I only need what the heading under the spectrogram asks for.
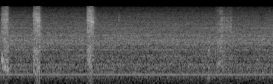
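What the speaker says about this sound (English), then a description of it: "That's how strong this vacuum chamber is." A powerful vacuum chamber runs with a steady, loud broadband whoosh and a constant hum, broken by a few brief hissing bursts near the start and again toward the end.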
